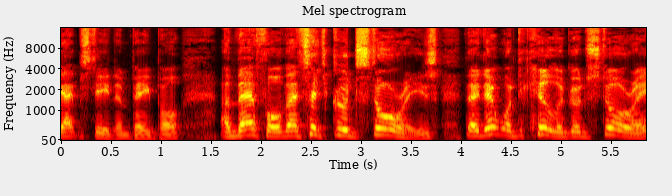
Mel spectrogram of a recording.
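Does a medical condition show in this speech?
No.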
